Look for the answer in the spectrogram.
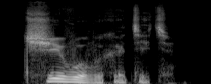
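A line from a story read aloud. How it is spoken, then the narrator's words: Tired question. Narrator (Russian): спросил он устало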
